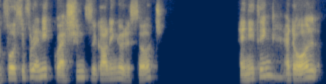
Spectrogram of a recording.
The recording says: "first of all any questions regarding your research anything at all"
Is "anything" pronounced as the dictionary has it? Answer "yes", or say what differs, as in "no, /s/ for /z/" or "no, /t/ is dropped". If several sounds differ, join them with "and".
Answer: no, /t/ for /θ/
